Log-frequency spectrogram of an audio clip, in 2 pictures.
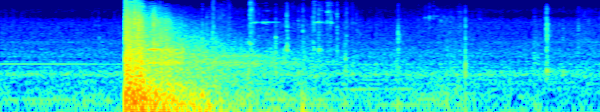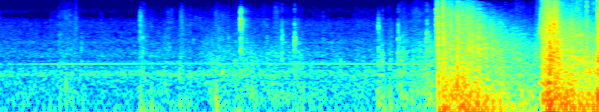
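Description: A sniper rifle fires a loud, sharp shot that echoes away.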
